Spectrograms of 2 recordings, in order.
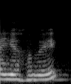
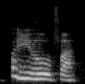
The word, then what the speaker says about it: Yahweh: Pada saat inilah manusia mulai memanggil nama Elohim, yaitu tertulis di sana YHWH atau Yod-Heh-Vav-Heh, atau dibaca Yahweh Ibrani kuno atau Yehova ejaan modern.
